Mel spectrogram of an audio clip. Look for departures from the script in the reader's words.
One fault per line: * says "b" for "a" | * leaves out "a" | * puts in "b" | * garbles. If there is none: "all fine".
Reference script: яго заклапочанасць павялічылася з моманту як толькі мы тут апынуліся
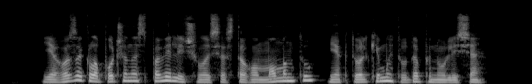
* puts in "таго"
